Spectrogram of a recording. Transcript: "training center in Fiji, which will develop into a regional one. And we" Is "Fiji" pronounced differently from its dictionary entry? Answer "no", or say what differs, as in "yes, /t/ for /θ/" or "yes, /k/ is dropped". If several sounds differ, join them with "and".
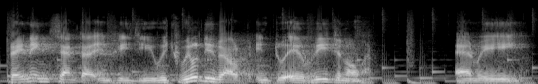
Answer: yes, /p/ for /f/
